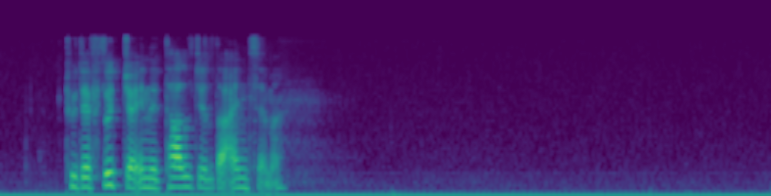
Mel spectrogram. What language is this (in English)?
Faroese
